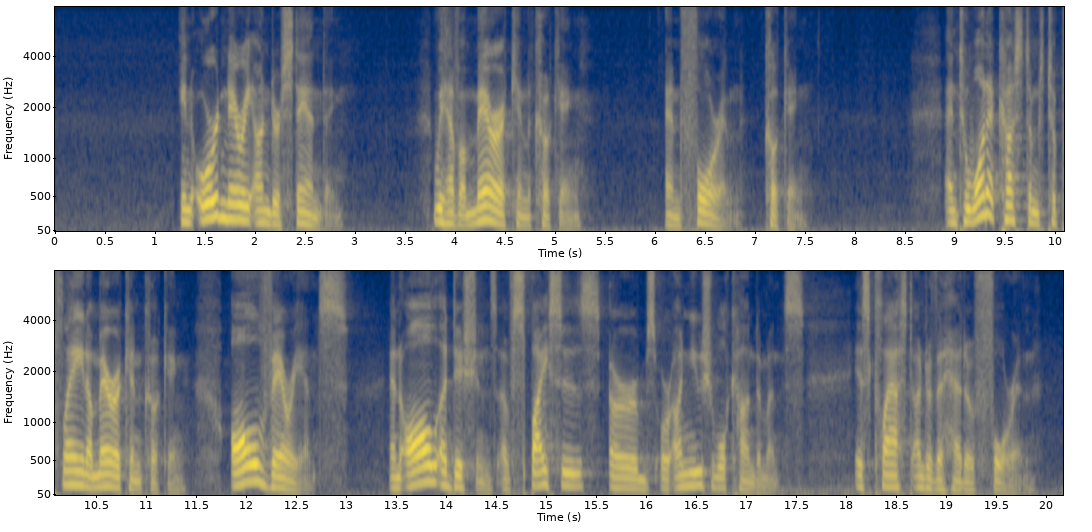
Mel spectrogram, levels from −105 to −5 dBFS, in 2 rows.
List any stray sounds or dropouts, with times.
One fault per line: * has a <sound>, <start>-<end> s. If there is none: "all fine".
all fine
